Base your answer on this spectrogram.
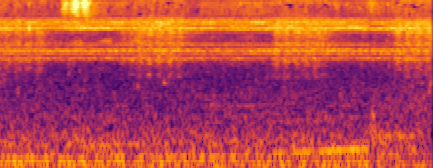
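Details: Crickets chorusing in a North Georgia Mountains backyard near a goldfish pond and bird feeder. Constant shrill, high-pitched trilling in several layers, with one brief soft buzz near the start.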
